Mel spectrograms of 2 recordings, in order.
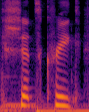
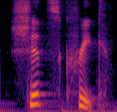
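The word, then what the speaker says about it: Schitt's Creek: shows like queer ey to Comedy dramas like shitz Creek we are basking in the very best distractions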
